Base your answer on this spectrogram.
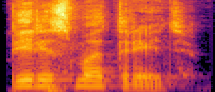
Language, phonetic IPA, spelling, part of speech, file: Russian, [pʲɪrʲɪsmɐˈtrʲetʲ], пересмотреть, verb, Ru-пересмотреть.ogg
- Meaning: 1. to review, to revise 2. to reconsider, to rethink 3. to go over (only in perfective aspect)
